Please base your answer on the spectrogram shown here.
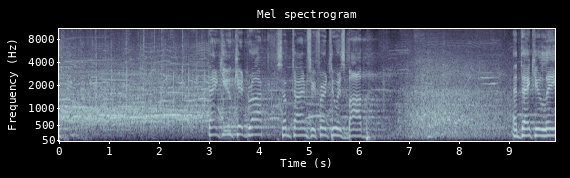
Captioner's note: crowd chanting usa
